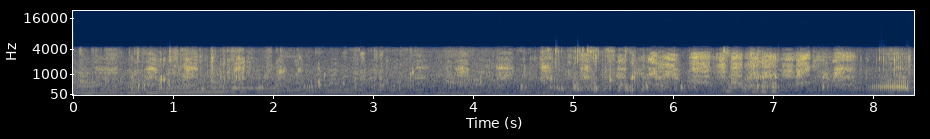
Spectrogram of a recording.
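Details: Several bulldog puppies at play on a playground, a busy stream of whimpering and yipping calls at about two or three per second, growing louder and denser toward the end.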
